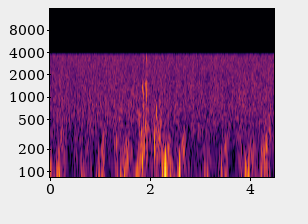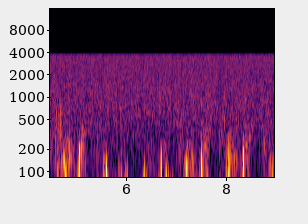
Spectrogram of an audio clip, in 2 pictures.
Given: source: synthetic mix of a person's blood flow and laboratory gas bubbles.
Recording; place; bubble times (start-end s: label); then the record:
Doppler ultrasound of blood flow; precordium
1.77-2.00 s: bubbles
2.05-2.20 s: bubbles
From the record:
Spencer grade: 1 (occasional bubble signal discernible with the cardiac motion signal, with majority of cardiac periods free of bubbles); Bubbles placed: anywhere in the cardiac cycle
